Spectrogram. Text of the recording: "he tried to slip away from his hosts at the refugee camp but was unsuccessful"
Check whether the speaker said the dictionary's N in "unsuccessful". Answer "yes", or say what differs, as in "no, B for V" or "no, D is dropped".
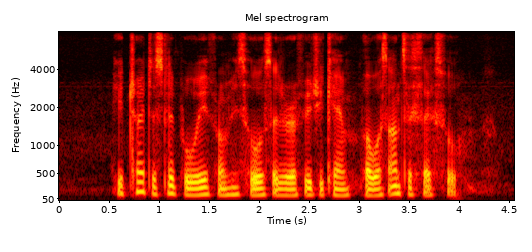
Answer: yes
